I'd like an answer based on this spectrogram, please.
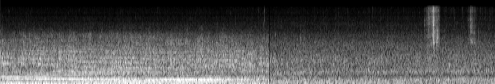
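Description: Helicopter flying over: a steady engine-and-rotor drone with a low beating pulse, its pitch sinking slightly, dropping away about five seconds in. One short sharp click near the end.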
